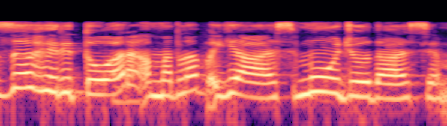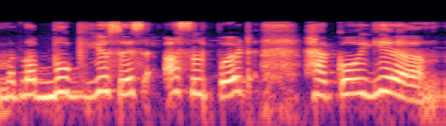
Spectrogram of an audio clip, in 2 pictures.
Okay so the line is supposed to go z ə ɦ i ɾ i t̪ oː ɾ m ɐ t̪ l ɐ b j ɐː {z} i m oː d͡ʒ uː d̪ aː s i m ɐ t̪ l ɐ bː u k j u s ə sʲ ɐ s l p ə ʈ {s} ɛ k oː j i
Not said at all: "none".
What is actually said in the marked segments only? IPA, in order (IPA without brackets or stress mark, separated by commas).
s, h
